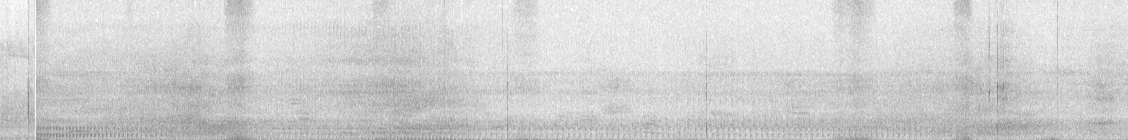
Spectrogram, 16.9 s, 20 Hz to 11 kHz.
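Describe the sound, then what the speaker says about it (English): A 2022 Yezdi 42 Bobber motorcycle on a test ride, its engine droning steadily and close throughout, with wind rush and a few surges in revs, and no talking. "I'm taking a quick test ride of the new Yezdi Bobber"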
